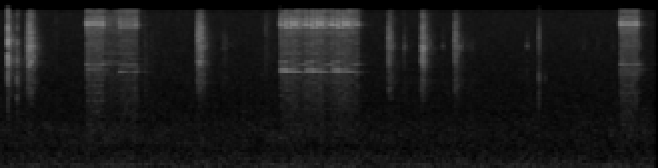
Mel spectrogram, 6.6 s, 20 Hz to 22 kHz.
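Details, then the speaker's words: Align T-Rex 500 BEC speed controller reading back settings after power cycle: short high chirps in groups with pauses — brake disabled, mid timing, high cutoff voltage, helicopter soft start, medium throttle response. "break disabled to fit mid timing one for high cutoff voltage to for helicopter one soft start and two for medium speed throttle response"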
